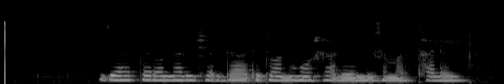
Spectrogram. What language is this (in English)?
Punjabi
